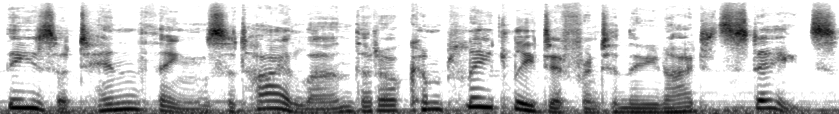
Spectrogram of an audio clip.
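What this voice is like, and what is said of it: Weak put-on British accent. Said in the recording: “That's not a very good British accent, but I tried my best.”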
